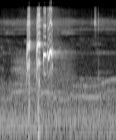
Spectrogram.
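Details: Sooty-headed bulbul, called kutilang, singing briskly to call a rival: one short burst of four loud, bubbly chirped notes, the last a quick warbled phrase, then near silence with a faint click.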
